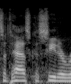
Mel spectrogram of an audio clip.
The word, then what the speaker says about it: Atascocita: And by the way, he did pronounce Atascocita right.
